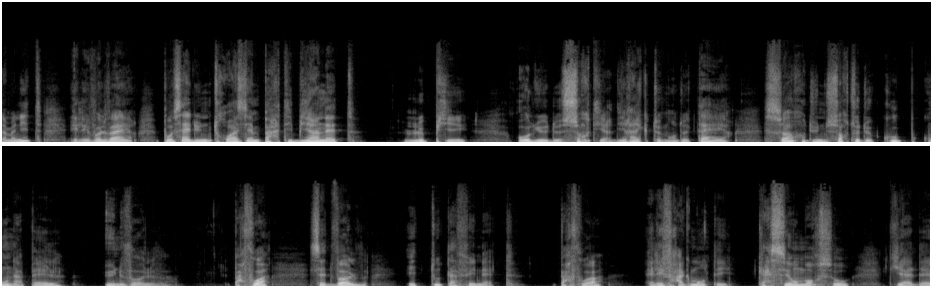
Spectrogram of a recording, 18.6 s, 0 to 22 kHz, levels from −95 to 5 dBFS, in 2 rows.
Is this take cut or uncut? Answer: uncut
